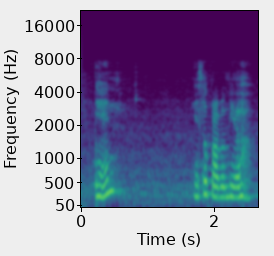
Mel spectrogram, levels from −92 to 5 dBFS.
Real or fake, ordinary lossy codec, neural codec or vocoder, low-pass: fake; none; codec, 16 kHz, 8 kbps, FreqCodec, larger model; none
